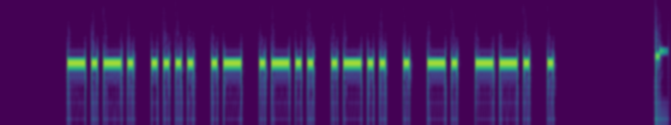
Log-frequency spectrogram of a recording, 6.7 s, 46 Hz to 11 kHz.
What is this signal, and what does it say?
Morse code, heard as a keyed tone, about 20 wpm, 700 Hz. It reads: CHALLENGE
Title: Sentences from Top 1000 Words - Review Part 7 - New Word Drill - 20wpm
